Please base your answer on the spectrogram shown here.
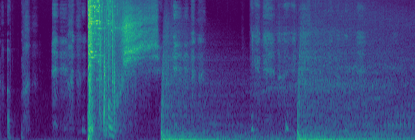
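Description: A pane of glass shatters in a house, a sudden bright crash with tinkling shards, followed by heavy thuds and rumbling noise that cut in twice more; faint voices are heard before the break.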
